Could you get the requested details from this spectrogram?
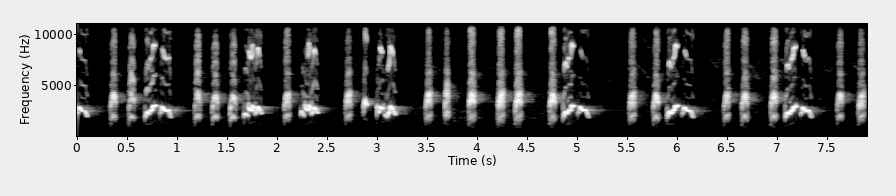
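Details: Sooty-headed bulbul pouring out an intense morning song intended to provoke rival bulbuls: bright bubbly phrases of quick chirps ending in looping warbles, repeated rhythmically about every half second.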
